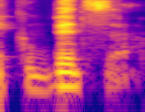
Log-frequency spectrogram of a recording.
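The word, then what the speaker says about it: Kubica: Robert Kubitza. Yeah, Kubitza. I always want to say Kitza.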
